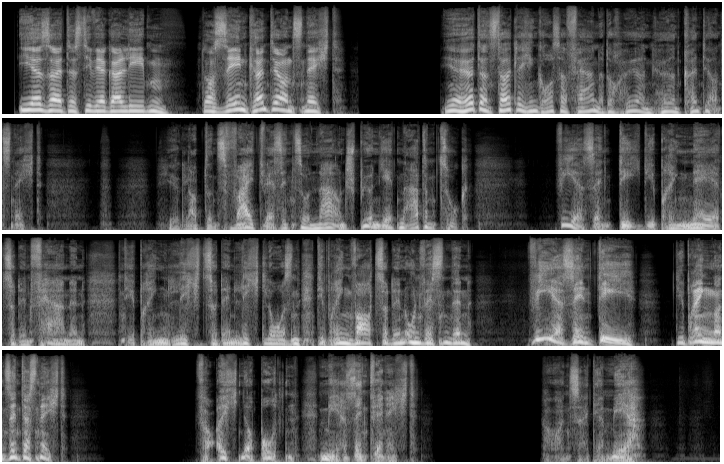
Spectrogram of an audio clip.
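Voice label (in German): aggressiv, Männer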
